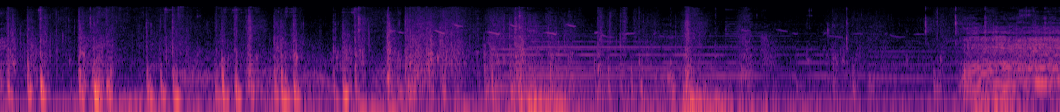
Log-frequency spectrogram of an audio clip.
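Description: Horse hooves clip-clop in a steady rhythm at close range, with a horse whinnying and some ambient game-like tones, no one talking.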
